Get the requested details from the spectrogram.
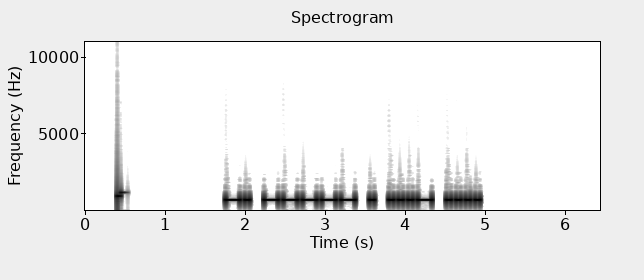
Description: Morse code, heard as a keyed tone, about 21 wpm, 700 Hz. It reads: N0EVH
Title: 2023 SOTA Chaser Call Signs - 20wpm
